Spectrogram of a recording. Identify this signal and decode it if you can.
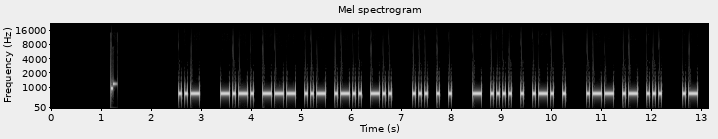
Morse code, heard as a keyed tone, about 20 wpm, 700 Hz. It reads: U COULD SEE THERE WAS A
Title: Sentences from Top 500 Words and Abbreviations 20wpm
